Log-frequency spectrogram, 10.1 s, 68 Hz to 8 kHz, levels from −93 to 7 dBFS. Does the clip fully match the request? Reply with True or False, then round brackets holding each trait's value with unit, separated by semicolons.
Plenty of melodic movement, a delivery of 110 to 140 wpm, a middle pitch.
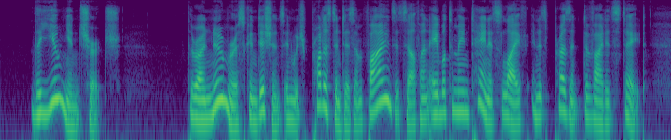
True (6.4 semitones; 135 wpm; 150 Hz)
